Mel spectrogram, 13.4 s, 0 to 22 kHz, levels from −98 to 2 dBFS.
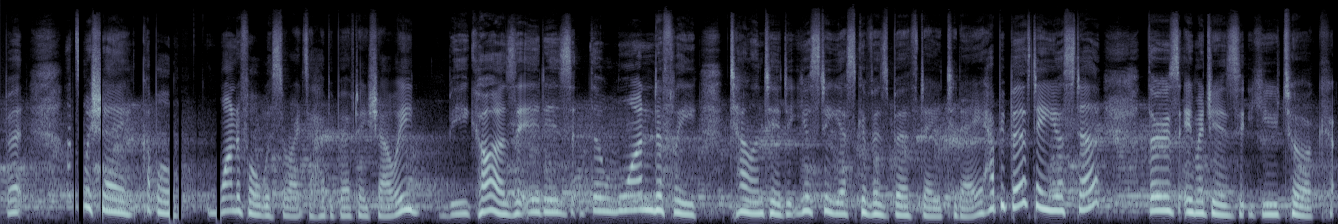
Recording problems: voice in the background; noticeable; throughout; 10 dB below the speech
choppy; very; from 0.5 to 2 s; 14% of the speech affected

